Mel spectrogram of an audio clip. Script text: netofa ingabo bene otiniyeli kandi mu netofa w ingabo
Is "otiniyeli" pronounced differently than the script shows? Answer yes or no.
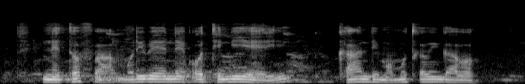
no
